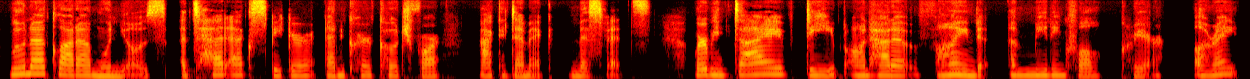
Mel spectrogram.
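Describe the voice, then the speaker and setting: A woman hosting a podcast interview, talking in an energetic, chatty way with quick asides. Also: medium pitch, no echo, studio quality. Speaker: podcast host and career coach.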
